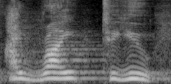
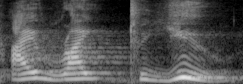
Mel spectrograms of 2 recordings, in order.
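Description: First: "write" punched, falling tune; stress on WRITE. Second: "I write to you" slow, loud, each word weighted; stress on write. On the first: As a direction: hit the word "write" hard. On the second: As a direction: lean hard on "I write to you". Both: Shown as a demonstration. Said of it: "And look at the emphasis".

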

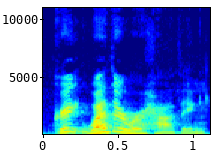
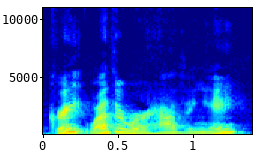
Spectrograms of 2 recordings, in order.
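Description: First: Said in the usual way. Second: "eh" tacked on with a rising question; Canadian eh tag. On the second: Shown as a demonstration. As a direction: end "having" with "eh?" asked upward like a Canadian. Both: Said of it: "Or you could be like".

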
